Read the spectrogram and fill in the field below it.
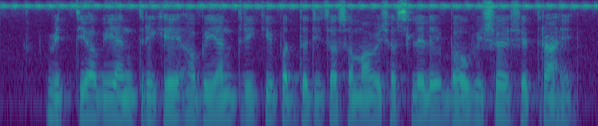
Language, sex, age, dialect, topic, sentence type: Marathi, male, 25-30, Northern Konkan, banking, statement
